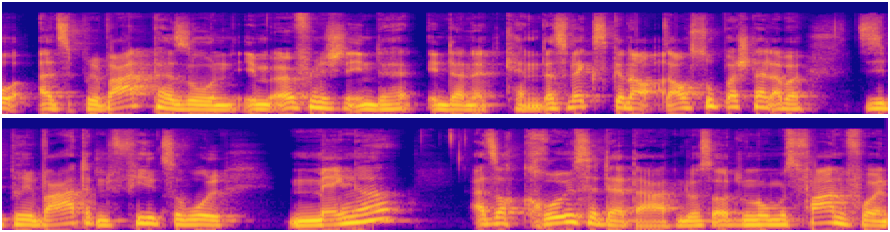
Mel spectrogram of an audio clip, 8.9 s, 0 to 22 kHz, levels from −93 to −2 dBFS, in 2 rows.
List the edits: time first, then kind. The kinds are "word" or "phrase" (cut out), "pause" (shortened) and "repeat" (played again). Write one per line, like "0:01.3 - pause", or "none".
0:03.3 - word
0:04.9 - word
0:05.2 - word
